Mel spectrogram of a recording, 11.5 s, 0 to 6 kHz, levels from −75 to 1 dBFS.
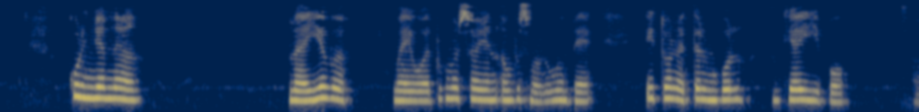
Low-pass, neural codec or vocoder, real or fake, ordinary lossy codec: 5.4 kHz; codec, 24 kHz, 0.9 kbps, WavTokenizer, medium speech release version 2; fake; MP3, 24 kbps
